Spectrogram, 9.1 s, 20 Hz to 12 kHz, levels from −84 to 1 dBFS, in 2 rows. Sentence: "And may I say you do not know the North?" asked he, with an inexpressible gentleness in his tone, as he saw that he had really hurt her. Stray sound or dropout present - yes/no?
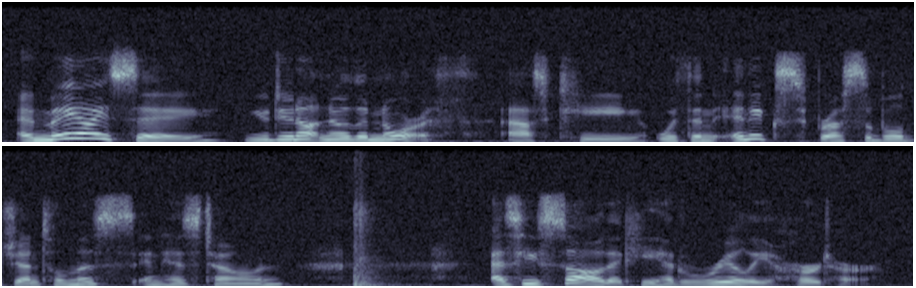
yes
